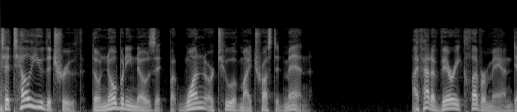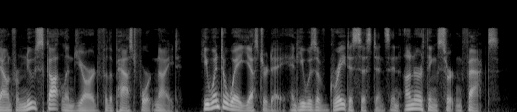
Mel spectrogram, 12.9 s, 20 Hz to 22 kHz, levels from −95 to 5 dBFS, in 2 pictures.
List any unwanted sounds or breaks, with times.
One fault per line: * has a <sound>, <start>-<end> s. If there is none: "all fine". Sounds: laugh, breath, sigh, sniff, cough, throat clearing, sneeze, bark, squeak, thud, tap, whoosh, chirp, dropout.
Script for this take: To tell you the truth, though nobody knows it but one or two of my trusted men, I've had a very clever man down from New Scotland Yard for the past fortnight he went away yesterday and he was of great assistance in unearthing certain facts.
all fine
